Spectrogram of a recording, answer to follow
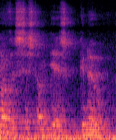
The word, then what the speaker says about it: gnu: you see the word gnu is the most humorcharged word in the English language used in countless word plays because according to the dictionary the G is silent and it's pronounced new.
